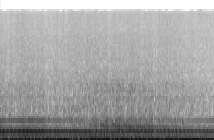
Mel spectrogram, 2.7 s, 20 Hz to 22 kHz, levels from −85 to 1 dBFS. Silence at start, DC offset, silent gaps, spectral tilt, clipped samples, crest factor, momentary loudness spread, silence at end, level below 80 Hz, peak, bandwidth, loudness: 0 s; under 0.1%; none; -8 dB/octave; under 0.1%; 8 dB; 2 LU; 0 s; -8 dBFS; 0 dBFS; 5 kHz; -14 LUFS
